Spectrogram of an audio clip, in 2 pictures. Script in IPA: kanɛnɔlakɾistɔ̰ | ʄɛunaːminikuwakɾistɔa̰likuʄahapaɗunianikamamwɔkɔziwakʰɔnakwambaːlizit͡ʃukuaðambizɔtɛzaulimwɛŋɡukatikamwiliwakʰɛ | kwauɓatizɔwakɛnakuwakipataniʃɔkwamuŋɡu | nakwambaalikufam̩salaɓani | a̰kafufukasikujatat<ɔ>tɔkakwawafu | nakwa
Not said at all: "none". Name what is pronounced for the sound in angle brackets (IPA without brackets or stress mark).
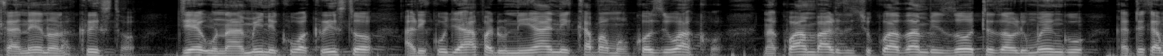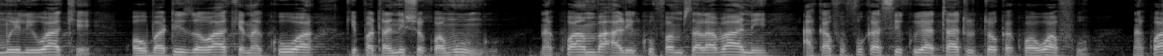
u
